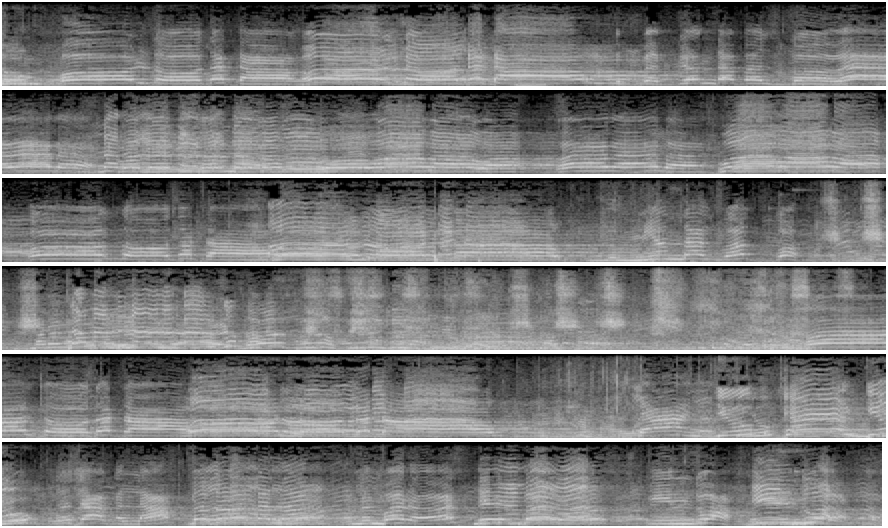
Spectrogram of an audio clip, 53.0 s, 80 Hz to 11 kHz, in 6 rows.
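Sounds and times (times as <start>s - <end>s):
children's voices on microphone: 0.0s - 53.0s.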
